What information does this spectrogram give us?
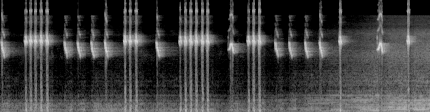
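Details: Konin in varied full song meant to provoke other birds, mixing rapid clicking rattles with series of sharp falling chirps, ending with scattered single notes as a soft hiss rises.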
